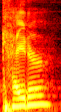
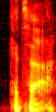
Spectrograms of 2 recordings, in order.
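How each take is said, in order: First: The name sounds like the word 'cater'. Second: The name sounds like the country 'Qatar'. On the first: Other people say it this way. The speaker calls it wrong. "I've heard Cater before" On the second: This is believed to be the proper way. The speaker calls it right. "but I think it's Qatar"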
